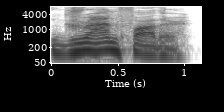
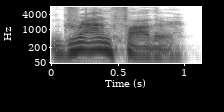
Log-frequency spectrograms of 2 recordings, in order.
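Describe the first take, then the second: The two takes are said the same way.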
